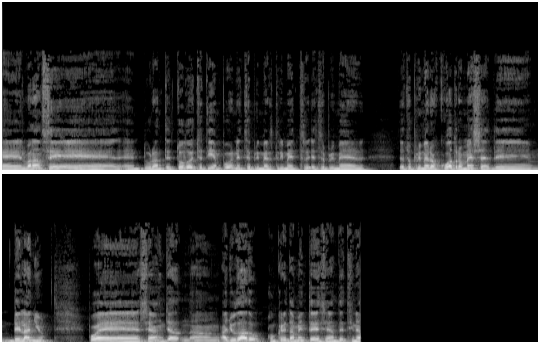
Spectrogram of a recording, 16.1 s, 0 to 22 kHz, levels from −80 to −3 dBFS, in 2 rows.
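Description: At 13.40 s the sound cuts off abruptly. An audio dropout to silence follows and runs to the end, about 2.7 s. The gap is silent, with no room tone. The input was likely lost while recording continued writing silence.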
